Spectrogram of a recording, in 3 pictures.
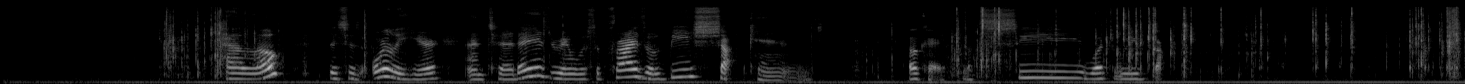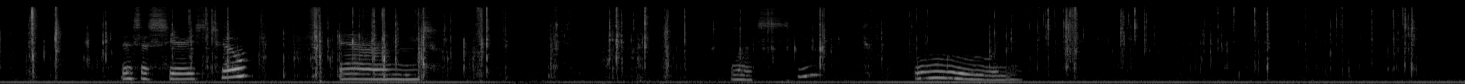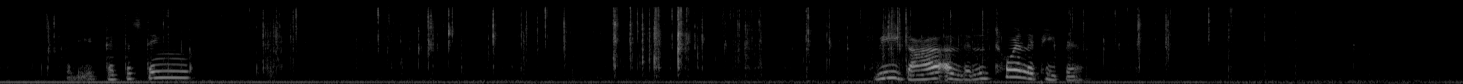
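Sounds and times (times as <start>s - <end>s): foil packet crinkling: 1.3s - 3.8s, 8.5s - 43.0s.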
